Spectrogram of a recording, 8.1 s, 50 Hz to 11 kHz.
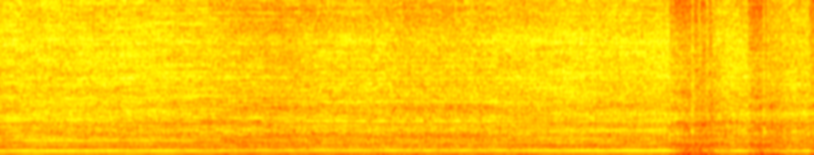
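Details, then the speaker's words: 2001 Polaris Xplorer 250 4x4 two-stroke quad in high range, straight gas with working oil injection, after earlier bogging: pulls clean and strong at full throttle with high steady buzz, no bogging or misfire, brief lift-off. "she opening up way better she actually had full power there"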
